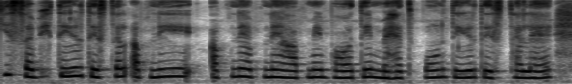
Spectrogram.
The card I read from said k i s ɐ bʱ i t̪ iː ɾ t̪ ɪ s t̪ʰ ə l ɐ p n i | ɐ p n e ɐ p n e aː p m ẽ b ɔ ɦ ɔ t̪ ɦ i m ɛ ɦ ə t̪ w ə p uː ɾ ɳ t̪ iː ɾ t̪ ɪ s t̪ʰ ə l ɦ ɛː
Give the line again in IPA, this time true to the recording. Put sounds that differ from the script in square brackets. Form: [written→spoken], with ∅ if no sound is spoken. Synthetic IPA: k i s ɐ bʱ i t̪ iː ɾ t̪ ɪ s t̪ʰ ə l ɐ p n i | ɐ p n e ɐ p n e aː p m ẽ b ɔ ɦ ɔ t̪ ɦ i m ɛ ɦ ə t̪ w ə p uː ɾ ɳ t̪ iː ɾ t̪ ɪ s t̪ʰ ə l ɦ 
